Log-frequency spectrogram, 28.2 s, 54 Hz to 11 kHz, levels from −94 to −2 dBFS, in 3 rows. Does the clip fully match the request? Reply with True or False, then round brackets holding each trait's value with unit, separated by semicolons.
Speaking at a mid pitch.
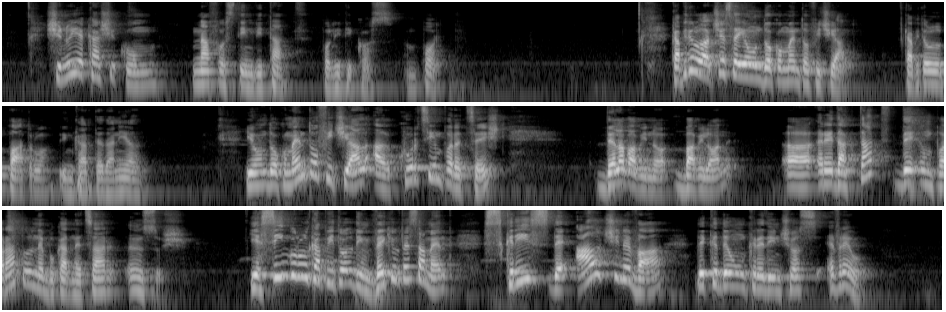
True (155 Hz)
